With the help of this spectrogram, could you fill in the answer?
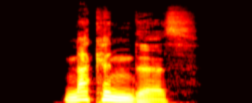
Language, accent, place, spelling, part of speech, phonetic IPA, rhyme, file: German, Germany, Berlin, nackendes, adjective, [ˈnakn̩dəs], -akn̩dəs, De-nackendes.ogg
- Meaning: strong/mixed nominative/accusative neuter singular of nackend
